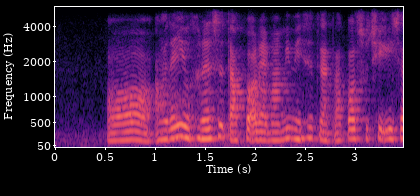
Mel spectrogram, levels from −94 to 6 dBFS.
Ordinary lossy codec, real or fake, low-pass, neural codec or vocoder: Opus, 24 kbps; real; 5.4 kHz; none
